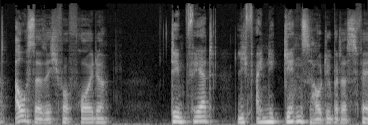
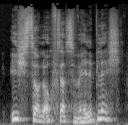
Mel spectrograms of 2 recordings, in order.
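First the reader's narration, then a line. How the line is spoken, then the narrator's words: Anxious question. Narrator (German): fragte ängstlich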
